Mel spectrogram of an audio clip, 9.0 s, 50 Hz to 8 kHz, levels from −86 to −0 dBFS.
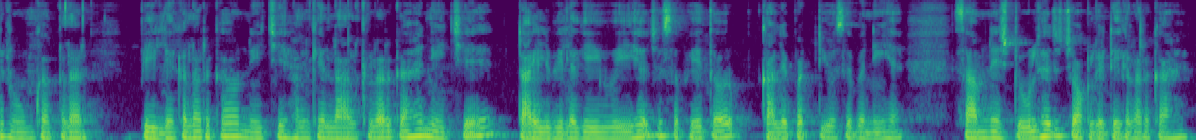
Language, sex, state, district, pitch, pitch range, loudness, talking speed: Hindi, male, Uttar Pradesh, Lalitpur, 120 Hz, 115-130 Hz, -19 LUFS, 235 wpm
